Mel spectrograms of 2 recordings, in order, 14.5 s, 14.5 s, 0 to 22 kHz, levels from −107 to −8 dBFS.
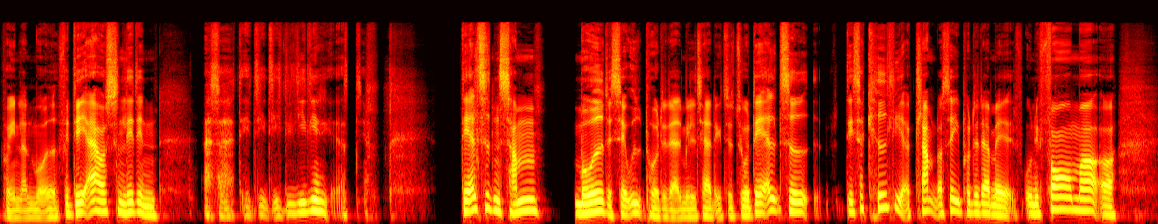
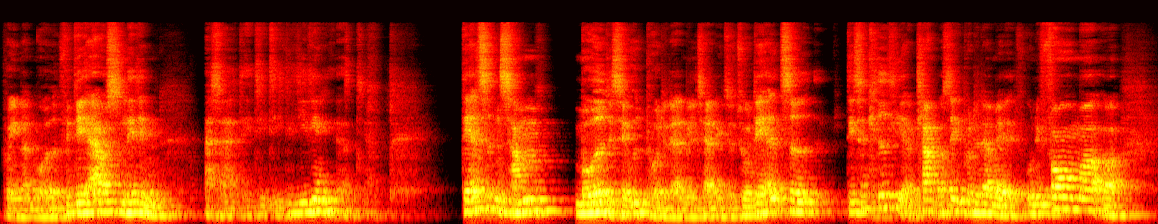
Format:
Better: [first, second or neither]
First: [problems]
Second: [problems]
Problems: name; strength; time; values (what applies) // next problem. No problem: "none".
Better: first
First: none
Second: off-mic speech; far // room echo; noticeable; dies away in 0.6 s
